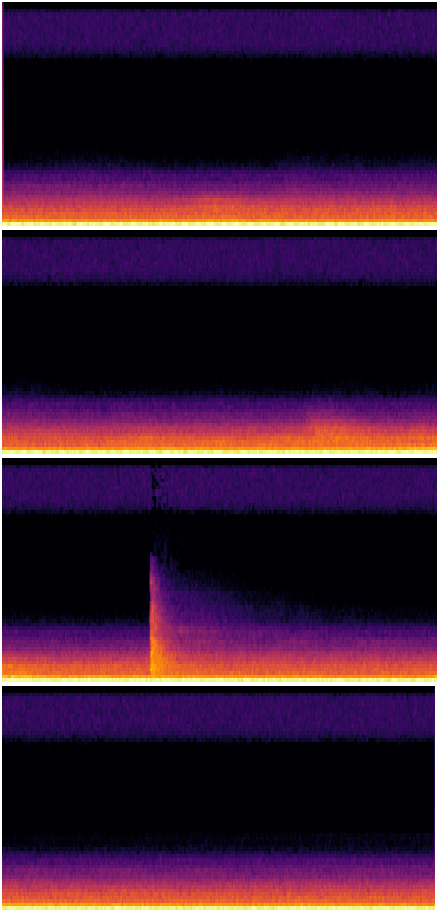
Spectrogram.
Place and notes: Altstadt, Düsseldorf, Deutschland - Düsseldorf, Hetjens Museum
Inside an exhibition hall of the Hejens Ceramic Museum. The humming of the electricity and in the distance some voices out of the close by office in the silence of the hall.
This recording is part of the intermedia sound art exhibition project - sonic states
soundmap nrw - sonic states, social ambiences, art places and topographic field recordings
